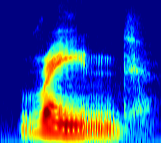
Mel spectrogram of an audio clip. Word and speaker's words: reigned: And then we have reigned. Reigned. Okay. And the G is silent.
